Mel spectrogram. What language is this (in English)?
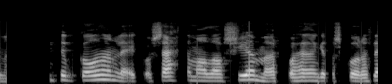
Icelandic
